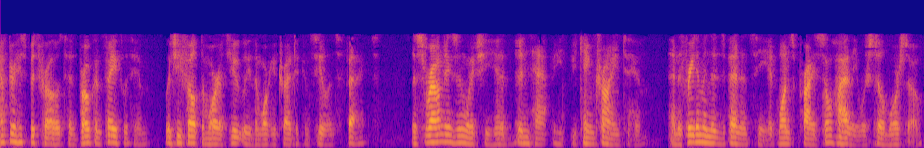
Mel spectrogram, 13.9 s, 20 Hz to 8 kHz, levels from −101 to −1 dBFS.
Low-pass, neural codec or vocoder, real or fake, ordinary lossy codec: 7.2 kHz; codec, 16 kHz, 0.8 kbps, ZipCodec; fake; AAC, 16 kbps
